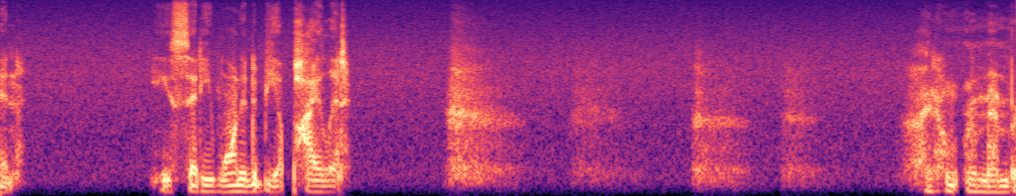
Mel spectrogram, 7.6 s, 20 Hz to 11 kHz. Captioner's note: SILENCE — 5 sec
